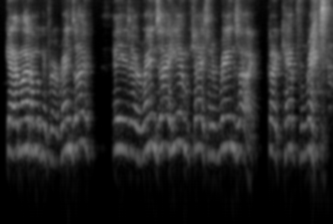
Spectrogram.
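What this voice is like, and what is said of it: Broad Australian twang. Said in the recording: “this classic Australian twang”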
